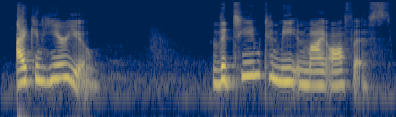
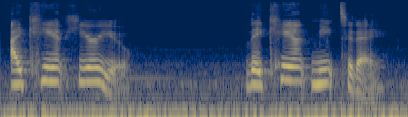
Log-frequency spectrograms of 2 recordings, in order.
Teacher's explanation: It's how the A is pronounced. When I say can inside a sentence, I shorten the A. · when I say can't, I stress that A and make it really long. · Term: the long A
